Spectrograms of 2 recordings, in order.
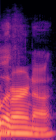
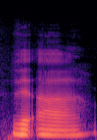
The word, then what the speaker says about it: Virna: I like both these girls, but I'm more rooting for Verna For how do you say her? Virna? Yeah, Virna.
